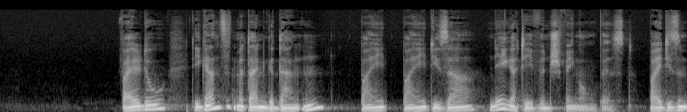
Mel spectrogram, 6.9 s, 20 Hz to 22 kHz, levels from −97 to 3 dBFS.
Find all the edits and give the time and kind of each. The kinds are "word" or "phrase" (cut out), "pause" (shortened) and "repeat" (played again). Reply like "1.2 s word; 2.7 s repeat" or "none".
2.3 s word; 3.9 s repeat

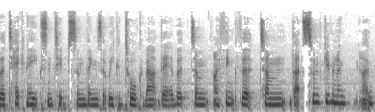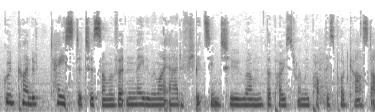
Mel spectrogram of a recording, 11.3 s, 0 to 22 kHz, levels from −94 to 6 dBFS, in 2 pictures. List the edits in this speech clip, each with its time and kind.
8.5 s word

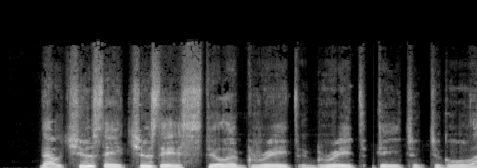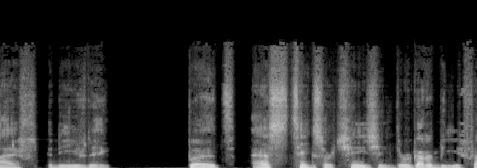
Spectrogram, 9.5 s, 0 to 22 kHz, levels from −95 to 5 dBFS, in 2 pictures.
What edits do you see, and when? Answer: none

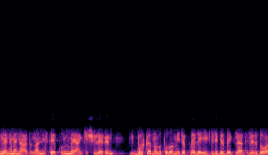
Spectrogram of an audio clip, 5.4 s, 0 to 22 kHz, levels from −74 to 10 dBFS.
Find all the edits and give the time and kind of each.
none

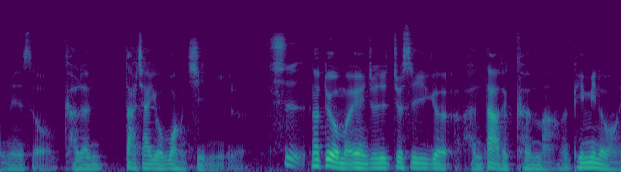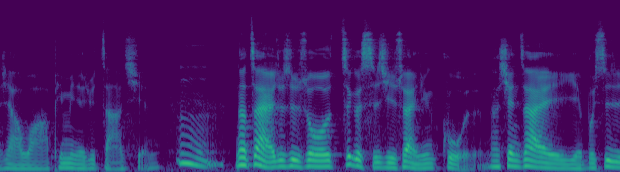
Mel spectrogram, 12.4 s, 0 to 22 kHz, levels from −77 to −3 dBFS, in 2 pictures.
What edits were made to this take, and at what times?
8.5 s pause

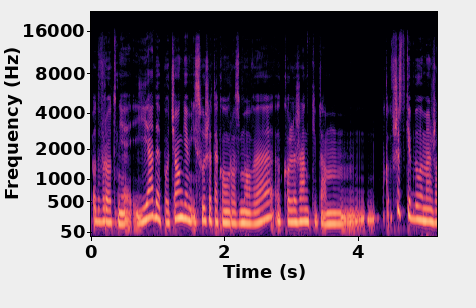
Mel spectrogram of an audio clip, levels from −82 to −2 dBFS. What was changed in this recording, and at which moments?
3.4 s word

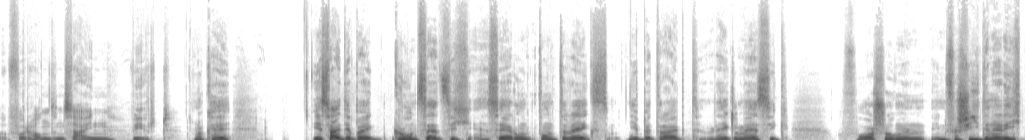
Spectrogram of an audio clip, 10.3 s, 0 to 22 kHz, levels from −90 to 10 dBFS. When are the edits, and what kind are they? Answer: 1.8 s pause; 3.9 s word; 5.4 s word; 9.3 s word

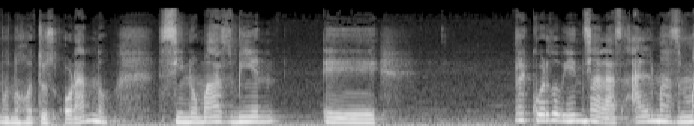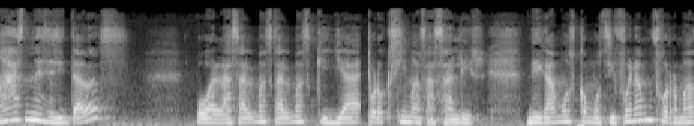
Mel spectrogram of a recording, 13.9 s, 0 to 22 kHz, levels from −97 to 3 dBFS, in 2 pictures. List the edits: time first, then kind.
5.1 s word; 5.9 s word; 9.7 s repeat; 10.5 s phrase

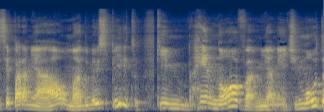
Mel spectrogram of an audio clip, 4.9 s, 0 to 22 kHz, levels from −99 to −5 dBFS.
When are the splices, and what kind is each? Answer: 2.3 s pause

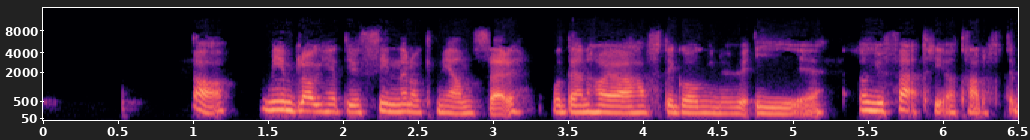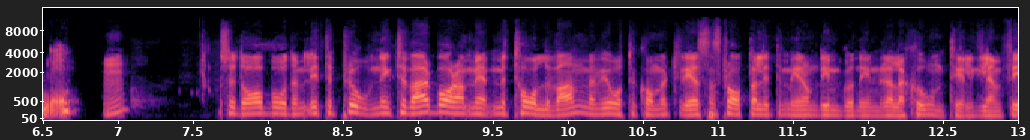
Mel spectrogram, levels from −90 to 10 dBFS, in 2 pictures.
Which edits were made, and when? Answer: 5.3 s pause; 6.4 s phrase; 6.8 s pause; 7.7 s phrase; 8.2 s word; 9.3 s word; 11.0 s phrase; 11.8 s word

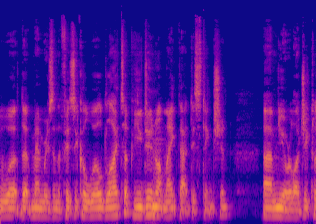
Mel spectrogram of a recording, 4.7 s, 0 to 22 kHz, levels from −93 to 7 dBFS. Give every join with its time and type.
none

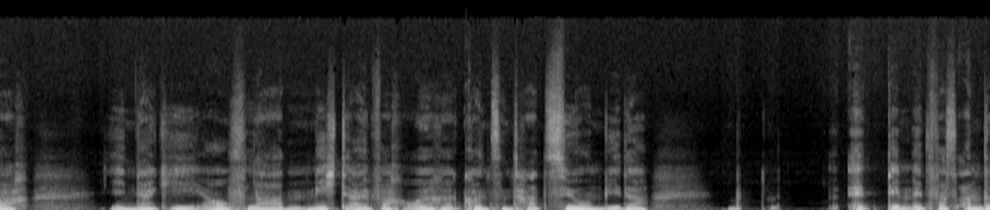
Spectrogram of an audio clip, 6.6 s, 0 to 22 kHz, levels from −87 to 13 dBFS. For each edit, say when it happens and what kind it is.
2.0 s word

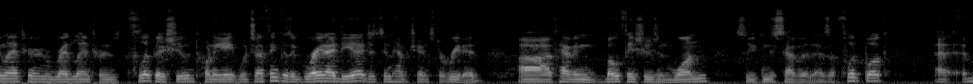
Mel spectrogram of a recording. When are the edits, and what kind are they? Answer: 1.2 s word

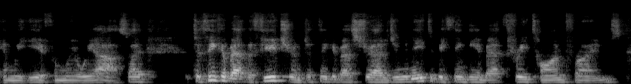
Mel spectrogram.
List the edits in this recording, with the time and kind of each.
none

